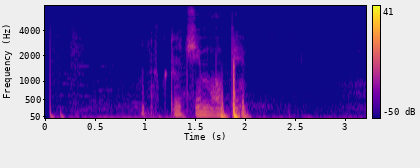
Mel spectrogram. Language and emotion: Russian, neutral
